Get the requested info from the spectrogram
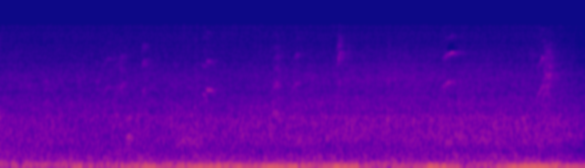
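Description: Scattered short, high bird chirps and calls, over an uneven low rumble on the microphone.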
